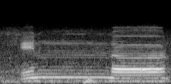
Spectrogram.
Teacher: نون مشدد پہ غنہ ہوتا ہے. آواز کو ایک ناک میں چھپا کر ادا کرتے ہیں، ایک الف کی مقدار کے برابر لمبا بھی کرتے ہیں.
